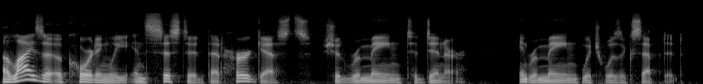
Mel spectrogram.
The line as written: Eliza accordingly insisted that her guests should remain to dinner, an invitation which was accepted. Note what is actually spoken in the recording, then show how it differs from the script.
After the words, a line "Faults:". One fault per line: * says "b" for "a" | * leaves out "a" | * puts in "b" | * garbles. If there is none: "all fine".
Eliza accordingly insisted that her guests should remain to dinner, an remain which was accepted.
Faults:
* says "remain" for "invitation"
